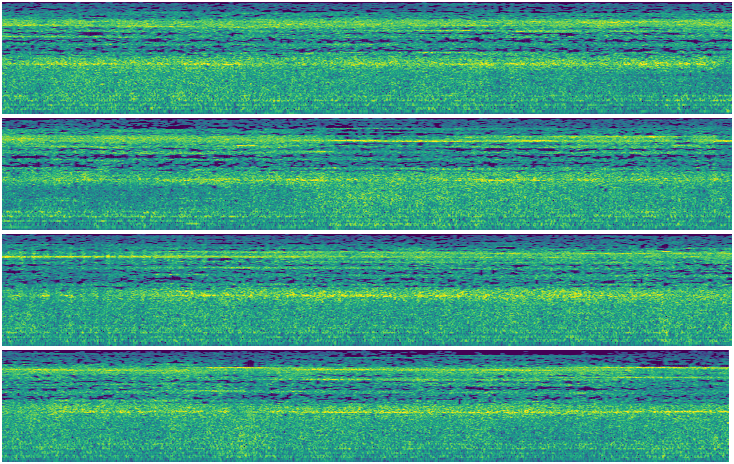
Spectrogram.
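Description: Freight train wagons rolling past on the rails, a steady loud rolling noise of wheels on track with thin, steady high-pitched squealing tones over it.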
